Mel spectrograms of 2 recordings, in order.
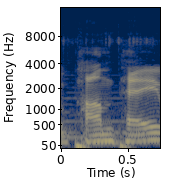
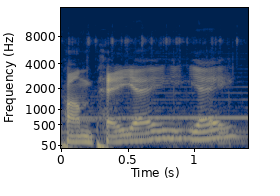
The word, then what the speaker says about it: Pompeii: Fun fact about Latin, the letters I are used as a single letter and pronounced AA. So Pompeii would have been pronounced Pompeii.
